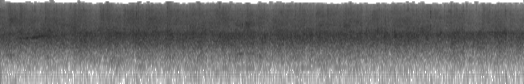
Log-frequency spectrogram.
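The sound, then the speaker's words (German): An audience claps steadily for about five seconds, a dense, even wash of many hands at a constant loud level with no voices rising above it, applauding a group for how cool they look. “Können wir mal einen Applaus machen, wie cool die aussehen?”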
